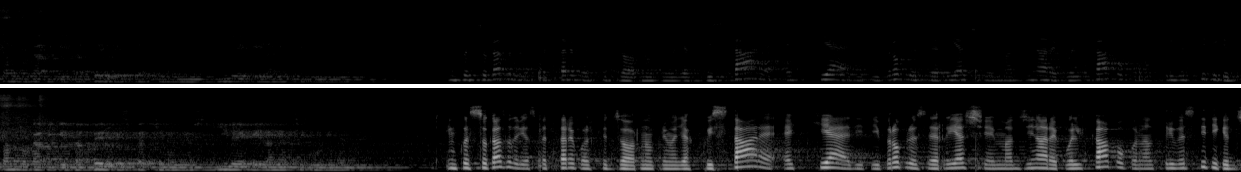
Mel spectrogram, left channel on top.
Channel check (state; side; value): quieter; left; 26.5 dB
